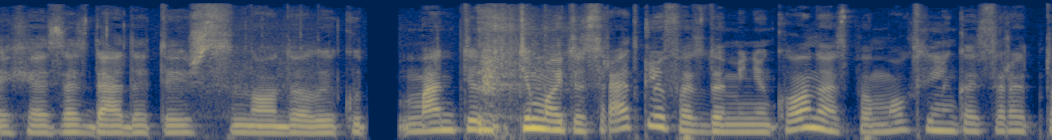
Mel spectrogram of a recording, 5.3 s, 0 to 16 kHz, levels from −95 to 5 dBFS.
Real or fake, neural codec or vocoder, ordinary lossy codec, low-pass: real; none; MP3, 96 kbps; 14.4 kHz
